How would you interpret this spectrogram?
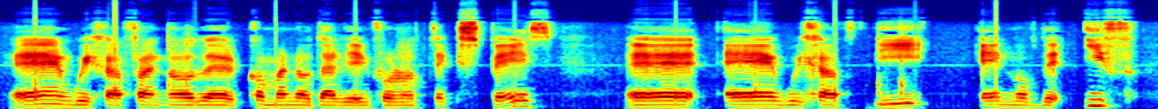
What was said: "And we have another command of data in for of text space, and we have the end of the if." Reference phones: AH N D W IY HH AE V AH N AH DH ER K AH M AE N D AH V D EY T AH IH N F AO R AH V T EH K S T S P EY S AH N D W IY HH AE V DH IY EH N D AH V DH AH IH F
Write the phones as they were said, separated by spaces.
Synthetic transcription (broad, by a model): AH N W IY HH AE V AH N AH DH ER K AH M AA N AH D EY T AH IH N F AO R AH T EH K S S P EY S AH N W IY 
